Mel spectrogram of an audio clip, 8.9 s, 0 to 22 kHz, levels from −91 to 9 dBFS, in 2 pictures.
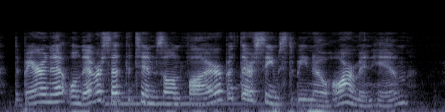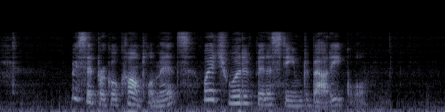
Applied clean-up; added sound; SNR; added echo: neural separator model SepFormer DNS4.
